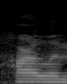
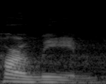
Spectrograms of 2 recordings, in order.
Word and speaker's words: Harlan: we see harley uh harlan that night i always said harleen like he's like feel free to pronounce him like that i don't have an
